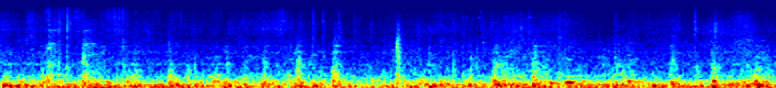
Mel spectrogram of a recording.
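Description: Electric commuter train running, heard from inside the front car: a steady low motor and running hum with scattered clicks of the wheels over rail joints and points.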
